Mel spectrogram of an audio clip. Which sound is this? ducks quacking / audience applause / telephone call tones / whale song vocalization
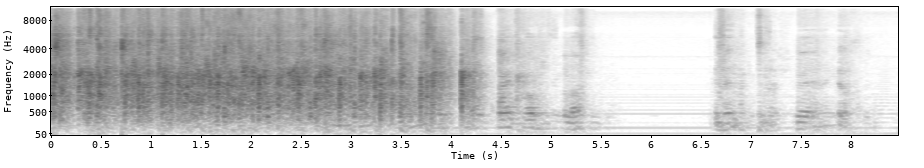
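audience applause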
